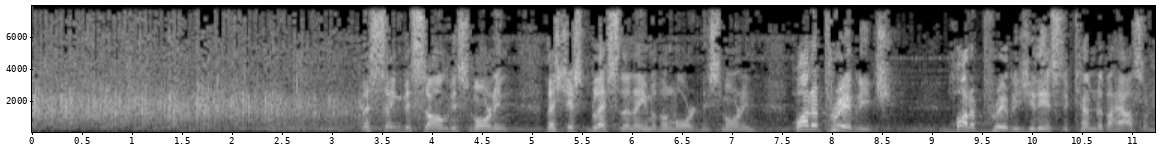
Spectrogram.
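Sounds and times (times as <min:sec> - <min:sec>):
church congregation clapping hands in praise during a morning worship service: 0:00.0 - 0:04.8
speech: 0:03.3 - 0:08.6, 0:09.2 - 0:11.2.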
